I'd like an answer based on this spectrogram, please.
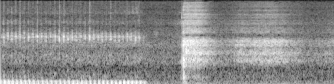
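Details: A sleeping Dogue de Bordeaux, resting after a busy bank holiday weekend, gives a deep rapidly pulsed snore lasting about a second and a half, followed by a short rustling noise.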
